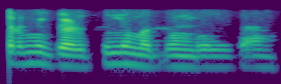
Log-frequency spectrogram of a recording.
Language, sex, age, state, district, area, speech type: Marathi, male, 30-45, Maharashtra, Gadchiroli, rural, conversation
